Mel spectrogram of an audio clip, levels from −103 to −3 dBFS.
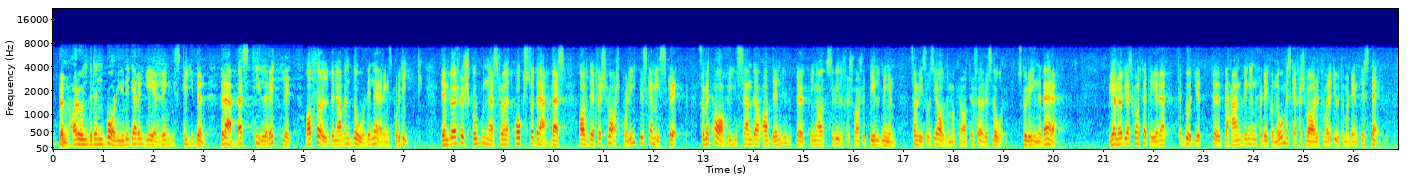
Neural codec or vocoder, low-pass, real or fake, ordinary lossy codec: codec, 16 kHz in and 24 kHz out, 2.2 kbps, FireRedTTS-2 codec; 7.2 kHz; fake; Opus, 16 kbps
